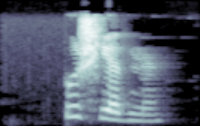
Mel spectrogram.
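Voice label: "пышйӧдны", Komi, female; kpv audio dict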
